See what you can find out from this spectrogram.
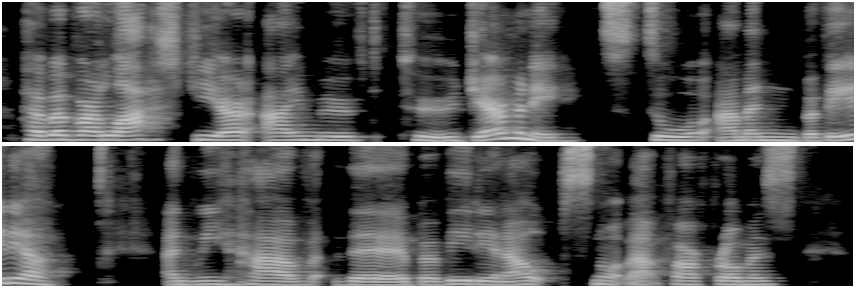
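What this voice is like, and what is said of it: Scottish accent. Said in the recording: “I'm from Scotland, as you can probably hear with my accent.”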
